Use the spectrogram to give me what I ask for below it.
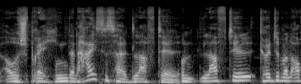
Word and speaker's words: Laftel: Es liegt halt an der Aussprache im Japanischen. Und es ist einfach, für Japaner ist der Reveal einfach nochmal viel krasser, weil sie ja eh schon immer Laftel gesagt haben.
